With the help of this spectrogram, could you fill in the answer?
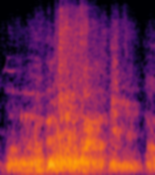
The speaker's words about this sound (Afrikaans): Maar toe, skielik, steek sy vas en gee 'n harde brul.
